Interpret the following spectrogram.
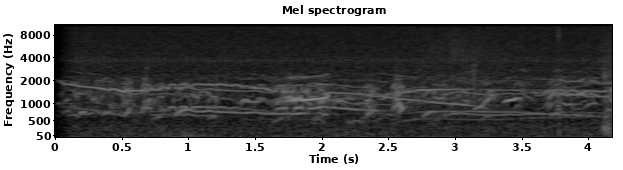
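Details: Coyotes at sunrise, heard during a bike ride: several voices howl together in long, overlapping, sliding tones with wavering yips, forming a dense chorus over soft steady background hiss.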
